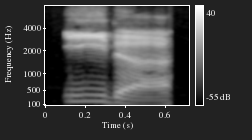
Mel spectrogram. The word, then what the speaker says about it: Ida: to really enforce that it's pronounced Ida, as in like the letter E and then duh.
